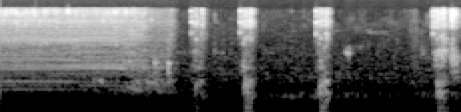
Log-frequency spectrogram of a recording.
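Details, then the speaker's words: Newly installed pop-up camper water pump with short new line: steady hum that stops cleanly at pressure, followed by short water spurts. "But cool, it's kicking off there."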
